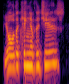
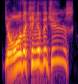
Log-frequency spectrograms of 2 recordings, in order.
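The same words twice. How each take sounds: First: It sounds bored, like an uninterested Pilate. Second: It sounds surprised, like Pilate looking up.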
